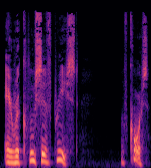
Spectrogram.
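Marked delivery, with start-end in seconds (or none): none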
